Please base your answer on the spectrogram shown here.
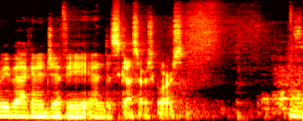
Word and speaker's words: GIF: There's people who legitimately believe it's GIF. It's Jif. It's GIF. Just like how it's Houston. It's like Linux. Exactly. When the guy who designs it says how it's pronounced, that's how it's pronounced.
